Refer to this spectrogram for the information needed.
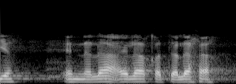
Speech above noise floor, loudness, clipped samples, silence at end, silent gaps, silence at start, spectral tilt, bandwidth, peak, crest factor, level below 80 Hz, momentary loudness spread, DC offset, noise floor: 20 dB; -19 LUFS; under 0.1%; 0.05 s; none; 0 s; -5 dB/octave; 4.3 kHz; -4 dBFS; 14 dB; -68 dBFS; 8 LU; under 0.1%; -38 dBFS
